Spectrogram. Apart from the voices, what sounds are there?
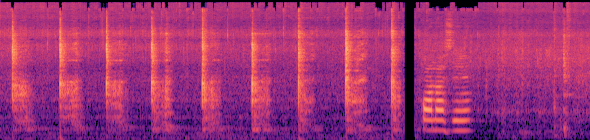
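potatoes frying and being stirred in pan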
